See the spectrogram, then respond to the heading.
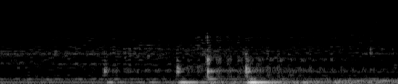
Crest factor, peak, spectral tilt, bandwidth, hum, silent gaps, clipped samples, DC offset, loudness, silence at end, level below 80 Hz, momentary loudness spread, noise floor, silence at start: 20 dB; -8 dBFS; -10 dB/octave; 3.9 kHz; none; none; under 0.1%; under 0.1%; -27 LUFS; 0 s; -40 dBFS; 25 LU; -51 dBFS; 0.3 s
